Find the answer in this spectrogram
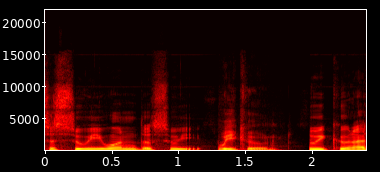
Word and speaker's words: Suicune: How do you pronounce the Sui one? The Sui Suicune. Suicune. I said Sui Queen.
